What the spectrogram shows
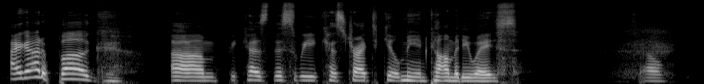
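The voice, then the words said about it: Raspy voice with a head cold. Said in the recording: “I am a somewhat raspy ... my voice is not going to be great ... You got a bit of a head cold there, huh?”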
